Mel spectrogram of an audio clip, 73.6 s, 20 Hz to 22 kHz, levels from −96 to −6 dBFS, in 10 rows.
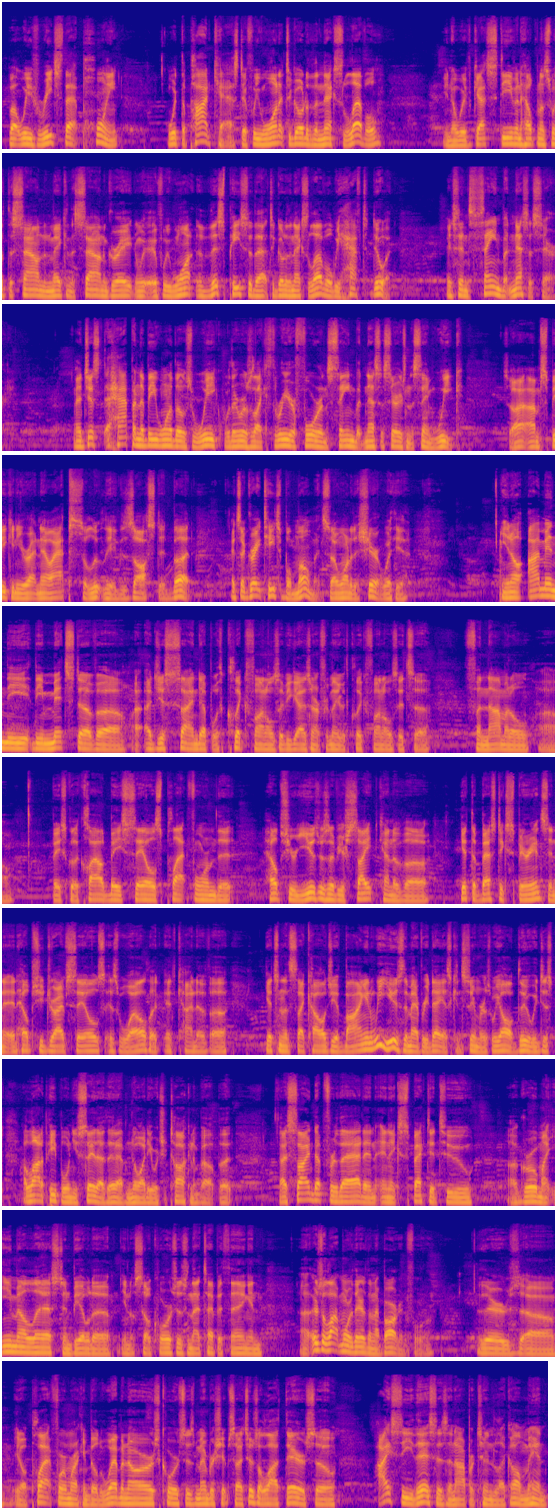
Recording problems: background chatter; faint; throughout; 3 voices, 25 dB below the speech

